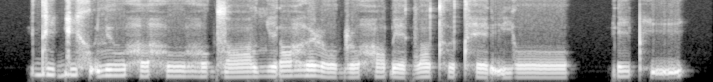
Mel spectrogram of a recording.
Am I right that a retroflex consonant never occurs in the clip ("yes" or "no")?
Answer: no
